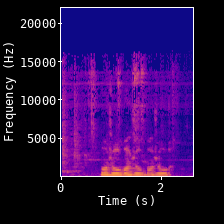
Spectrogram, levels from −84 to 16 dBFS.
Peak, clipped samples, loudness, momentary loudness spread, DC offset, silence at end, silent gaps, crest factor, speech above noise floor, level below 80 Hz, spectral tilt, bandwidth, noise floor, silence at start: -2 dBFS; under 0.1%; -16 LUFS; 22 LU; under 0.1%; 0.45 s; none; 16 dB; 23 dB; -56 dBFS; -6.5 dB/octave; 16.5 kHz; -38 dBFS; 0.05 s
